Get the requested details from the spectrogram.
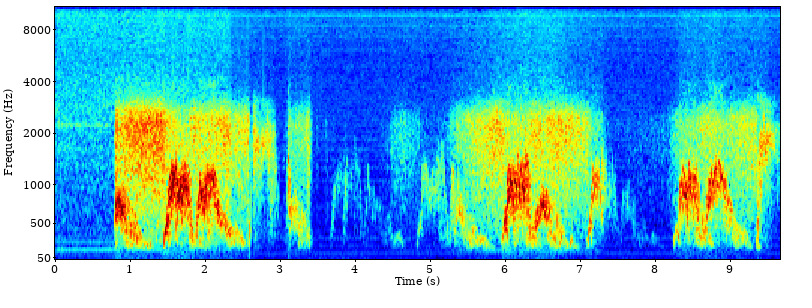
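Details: Hepatic vein Doppler showing systolic flow reversal from severe tricuspid regurgitation, in a patient with congenital severe tricuspid stenosis (valve area 0.9 cm², thickened immobile leaflets, markedly enlarged right atrium).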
